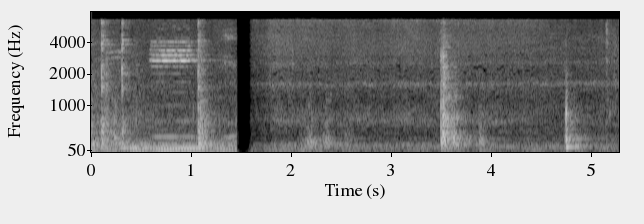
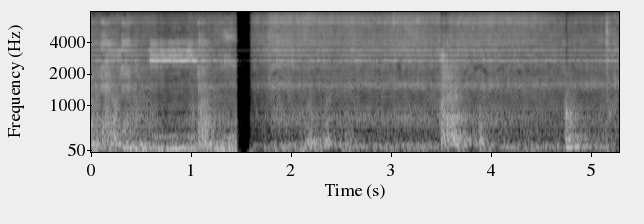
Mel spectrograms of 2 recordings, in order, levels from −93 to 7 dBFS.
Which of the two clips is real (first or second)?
first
